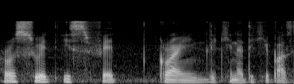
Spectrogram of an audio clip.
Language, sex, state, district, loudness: Nagamese, male, Nagaland, Kohima, -21 LUFS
